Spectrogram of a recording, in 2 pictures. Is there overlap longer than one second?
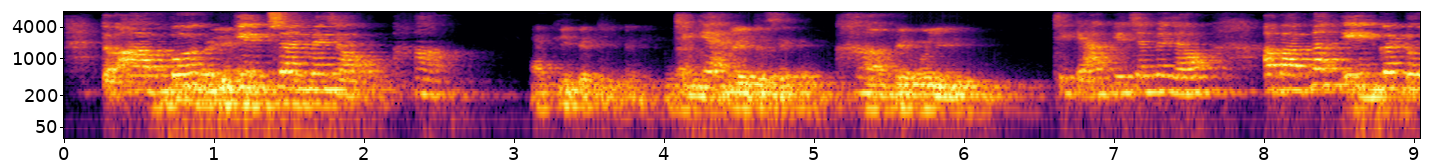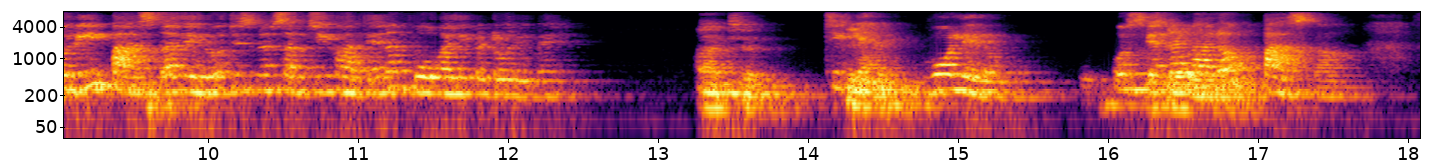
No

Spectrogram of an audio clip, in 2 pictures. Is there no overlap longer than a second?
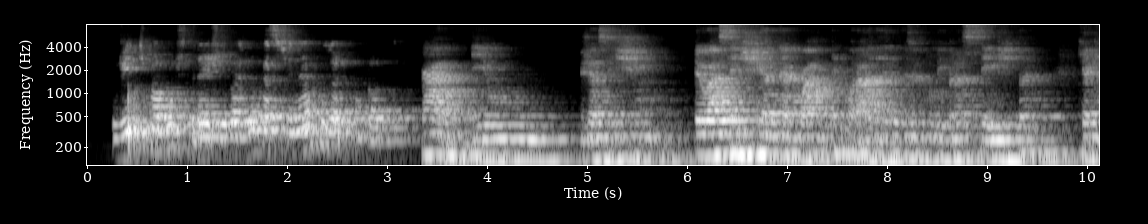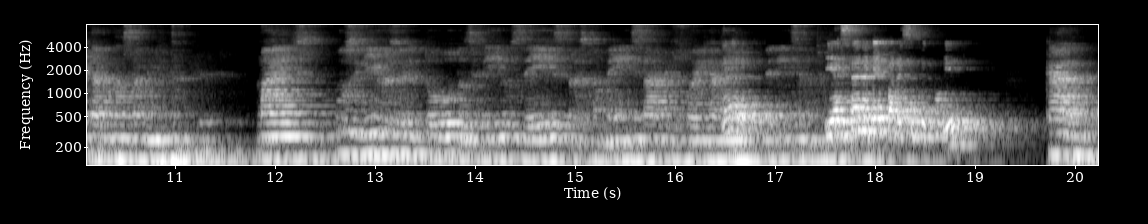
Yes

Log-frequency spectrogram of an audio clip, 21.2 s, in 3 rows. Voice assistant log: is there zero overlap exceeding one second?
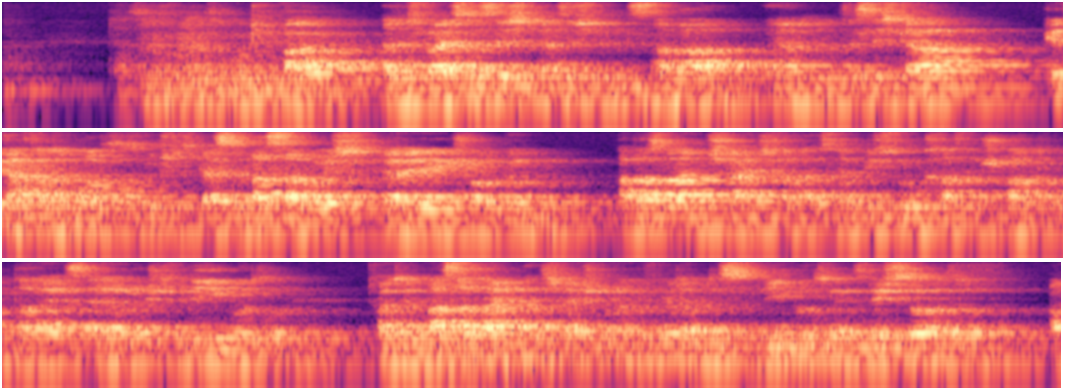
No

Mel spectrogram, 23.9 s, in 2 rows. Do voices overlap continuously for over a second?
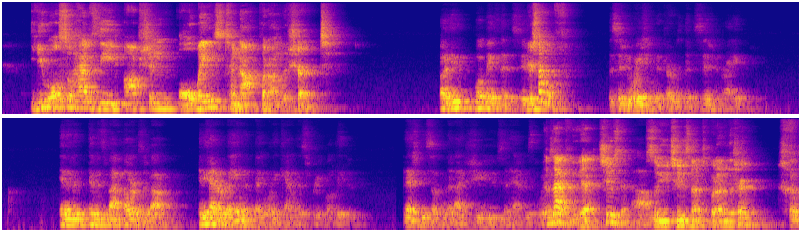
No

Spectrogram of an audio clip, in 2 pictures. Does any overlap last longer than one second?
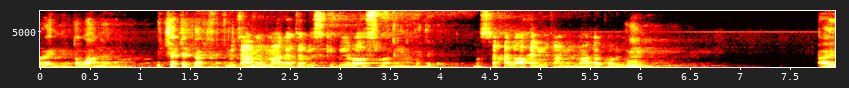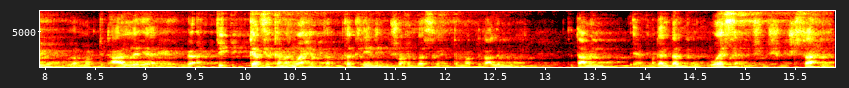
No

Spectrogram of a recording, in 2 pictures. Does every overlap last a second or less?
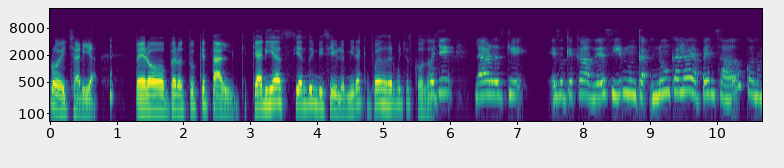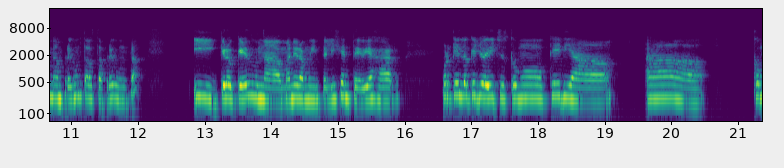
Yes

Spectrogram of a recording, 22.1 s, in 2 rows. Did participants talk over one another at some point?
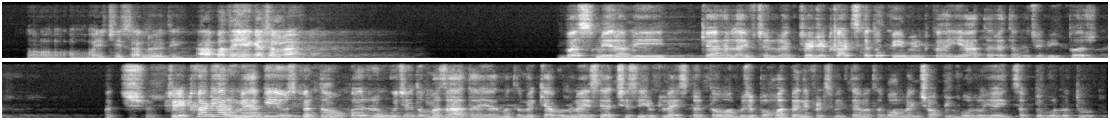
No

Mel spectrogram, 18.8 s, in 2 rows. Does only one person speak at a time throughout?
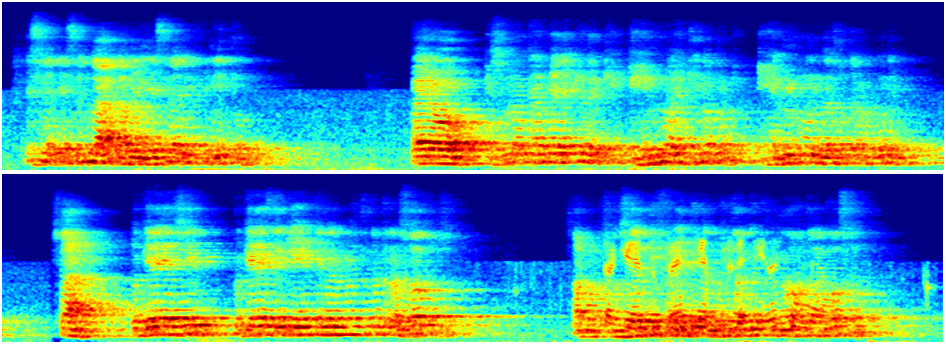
No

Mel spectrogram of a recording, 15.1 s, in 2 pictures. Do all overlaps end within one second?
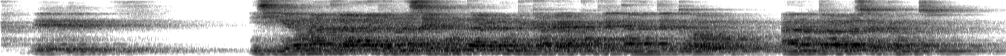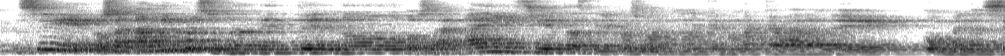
Yes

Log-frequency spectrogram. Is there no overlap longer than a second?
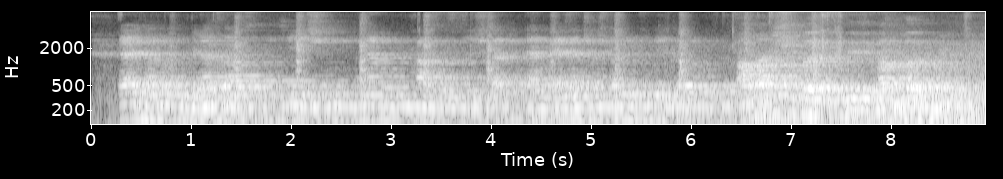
Yes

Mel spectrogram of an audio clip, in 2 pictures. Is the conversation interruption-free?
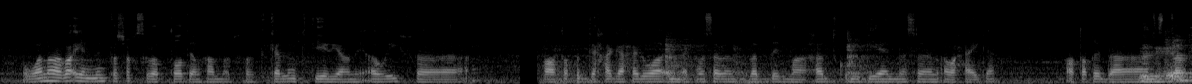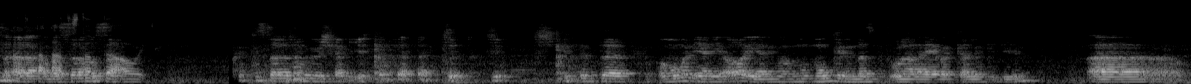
No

